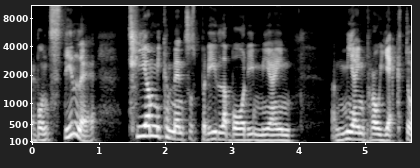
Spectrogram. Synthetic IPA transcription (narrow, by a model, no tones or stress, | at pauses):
bonstile | tʰiamːikoment͡suspɾilaboɾimiajn | miajnpʰɾojekto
